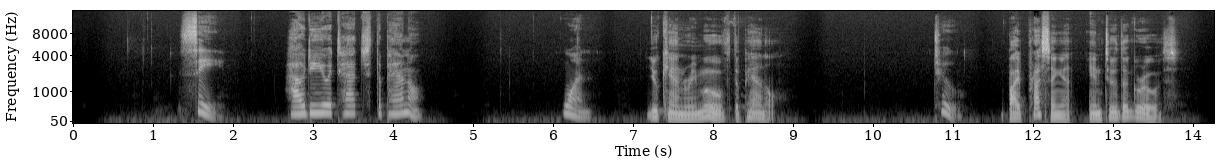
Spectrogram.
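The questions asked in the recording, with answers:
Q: How do you attach the panel?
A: 2: By pressing it into the grooves.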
